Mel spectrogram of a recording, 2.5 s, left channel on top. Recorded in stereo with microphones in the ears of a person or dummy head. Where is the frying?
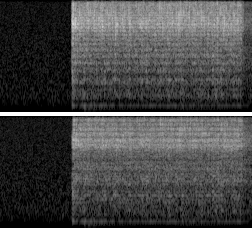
75° left (ahead or behind), 2.5 m.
